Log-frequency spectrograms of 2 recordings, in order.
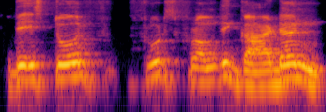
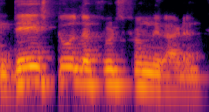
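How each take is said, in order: First: The word garden carries the main stress. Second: The word they carries the main stress. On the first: They stole it from the garden. "तो उन्होंने garden से fruits को चुराया है" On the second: They stole it, not us. "हो सकता है कि हमने नहीं, उन्होंने"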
